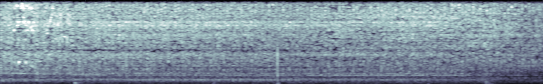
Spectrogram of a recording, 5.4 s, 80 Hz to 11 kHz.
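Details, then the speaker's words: 2010 Hyundai Elantra that had a whistle near the clutch with the engine running. After lubricating and refitting the clutch fork area it idles quietly with only a few light clicks and no whistle; fixed. "как мы сами слышал хотят работать двигатель никаких посторонних звуков свист и больше нет"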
